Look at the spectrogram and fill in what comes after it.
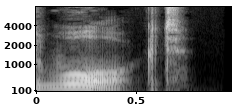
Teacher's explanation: Your vocal cords are off for the last sound of the verb and they stay off for the past tense ending. It's a seamless transition of voicelessness.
